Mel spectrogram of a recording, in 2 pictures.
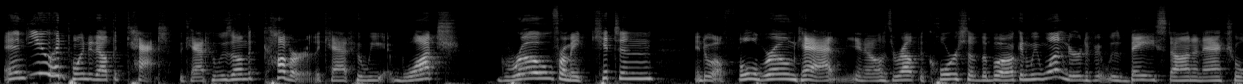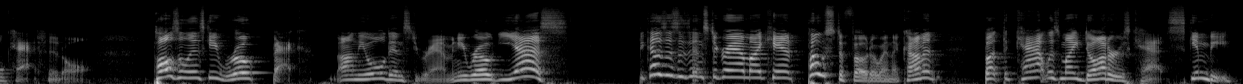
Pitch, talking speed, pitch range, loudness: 235 Hz, 195 wpm, 200-295 Hz, -28 LUFS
